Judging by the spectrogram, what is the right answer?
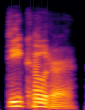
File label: "decoder", American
